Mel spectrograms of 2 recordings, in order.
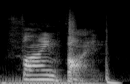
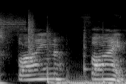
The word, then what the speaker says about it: FIFINE: it at it's spelled f fine but they pronounce it fine fine bear with me I asked about the pronunciation and they even sent me a message before I asked about the pronunciation it is fine fine they spelled it out and everything I said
